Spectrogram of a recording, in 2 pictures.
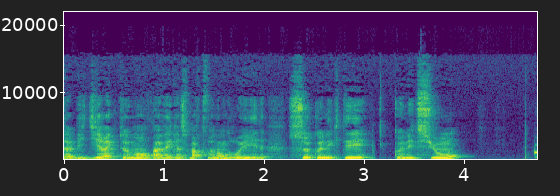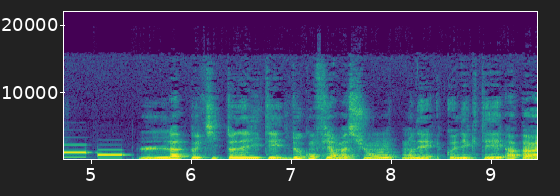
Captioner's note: beep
